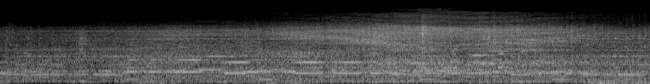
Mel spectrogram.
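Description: Street traffic: a motor vehicle passes, its noise swelling to its loudest about four seconds in, over steady held tones.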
